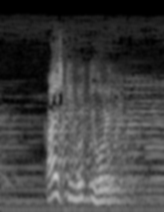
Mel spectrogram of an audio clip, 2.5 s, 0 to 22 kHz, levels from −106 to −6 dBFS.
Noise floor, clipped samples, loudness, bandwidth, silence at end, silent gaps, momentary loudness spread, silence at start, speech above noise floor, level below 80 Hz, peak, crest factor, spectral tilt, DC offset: -61 dBFS; under 0.1%; -35 LUFS; 16.5 kHz; 0 s; none; 18 LU; 0 s; 26 dB; -68 dBFS; -16 dBFS; 22 dB; -3 dB/octave; under 0.1%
